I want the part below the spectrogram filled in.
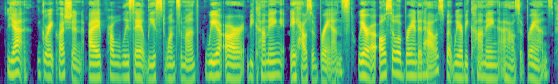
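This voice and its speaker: A woman with a very deep, low pitch and vocal fry speaks at a fairly slow pace with hardly any pauses and ordinary pitch variation, on a very clean recording with a silent background and a dry, close sound with no echo. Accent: American. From US Pacific Northwest. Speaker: marketing executive. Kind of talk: interview.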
